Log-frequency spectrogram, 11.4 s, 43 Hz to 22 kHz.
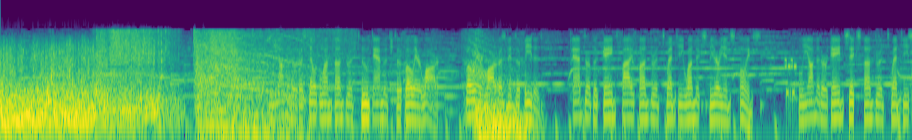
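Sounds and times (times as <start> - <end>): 
video game earthquake attack rumbling roar in a turn-based battle: 0.0 - 3.6, 5.8 - 7.0
speech: 3.9 - 11.4.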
